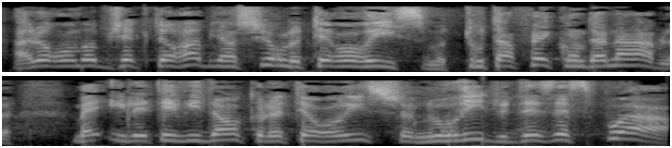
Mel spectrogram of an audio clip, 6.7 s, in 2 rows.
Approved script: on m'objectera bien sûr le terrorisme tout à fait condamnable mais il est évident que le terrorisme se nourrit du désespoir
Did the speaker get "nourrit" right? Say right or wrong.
right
